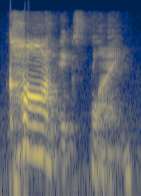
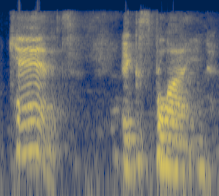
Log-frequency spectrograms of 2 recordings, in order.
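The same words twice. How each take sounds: First: It is said in a British accent. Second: It is said in an American accent.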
